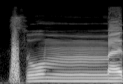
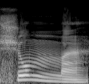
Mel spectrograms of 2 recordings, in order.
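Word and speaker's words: ثُمَّ: sini ada huruf tsa teman-teman hati-hati di dalam melafalkan tu jangan sampai kita membacanya dengan Sin dengan pakai su gitu ya pakai tmma karena kalau kita merubah dan menggantinya maka maknanya berubah hati-hati juga jangan sampai terdengar dengan baca Summa Summa dengan syin ya Akan tetapi itu adalah huruf t Bagaimana pelafalan huruf t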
